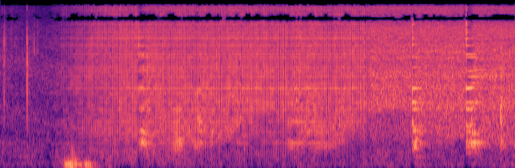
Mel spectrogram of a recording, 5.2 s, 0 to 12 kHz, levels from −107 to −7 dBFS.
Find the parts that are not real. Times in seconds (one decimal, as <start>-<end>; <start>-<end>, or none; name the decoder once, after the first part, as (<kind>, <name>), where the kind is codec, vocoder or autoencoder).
0.6-3.7 (vocoder, BigVGAN v2)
